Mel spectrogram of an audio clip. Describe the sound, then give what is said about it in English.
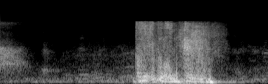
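A voice imitates machine gun fire with one short, harsh, rattling burst that lasts about a second, after a quiet stretch. “you're standing there and you're preaching Jesus, and somebody comes up with a machine gun and you just go,”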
